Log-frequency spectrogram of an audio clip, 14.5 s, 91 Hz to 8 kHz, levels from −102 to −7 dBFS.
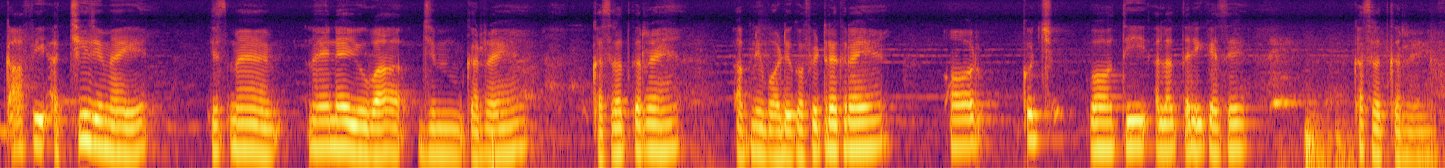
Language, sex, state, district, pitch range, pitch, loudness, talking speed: Hindi, male, Uttar Pradesh, Budaun, 135-155 Hz, 150 Hz, -18 LUFS, 145 wpm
